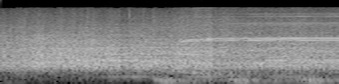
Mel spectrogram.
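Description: Arena crowd cheering, mixed with music; a short musical transition sting joins from about a second in.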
